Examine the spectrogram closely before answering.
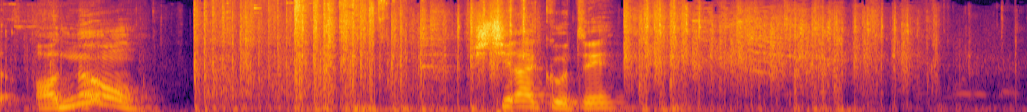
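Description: Rapid gunfire crackles and bangs.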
